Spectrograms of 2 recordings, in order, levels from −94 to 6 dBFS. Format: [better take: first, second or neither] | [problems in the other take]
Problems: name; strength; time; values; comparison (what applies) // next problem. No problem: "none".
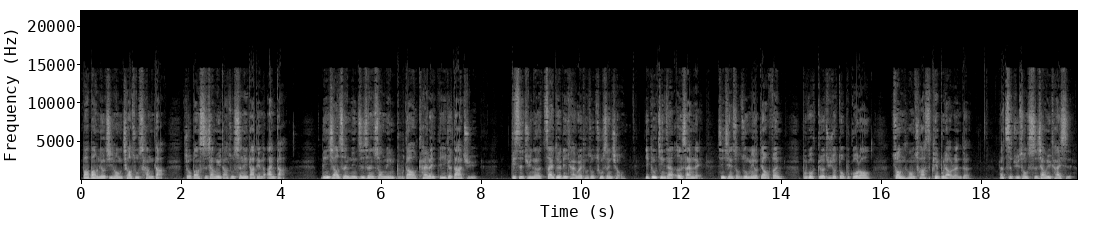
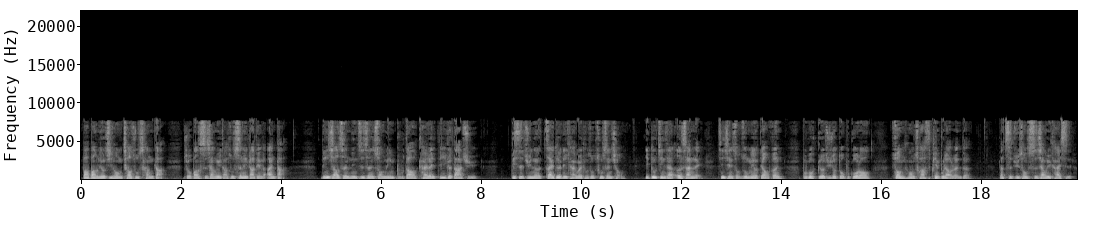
first | garbled, watery; badly; nothing above 7.5 kHz; slightly in the first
